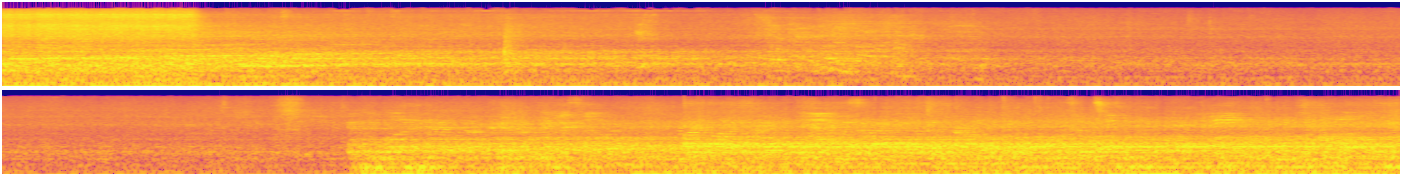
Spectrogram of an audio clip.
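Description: Droning electronic music plays through loudspeakers, fading down and then surging back loud.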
